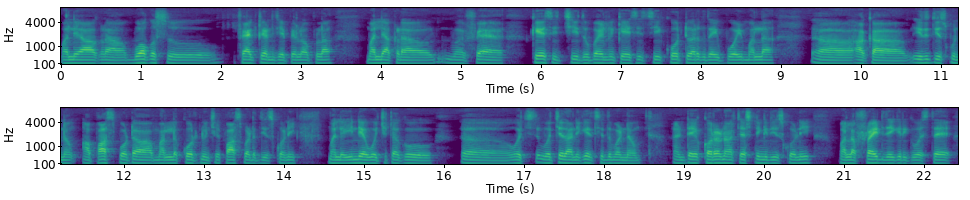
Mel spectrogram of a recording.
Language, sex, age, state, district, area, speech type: Telugu, male, 45-60, Andhra Pradesh, Sri Balaji, urban, spontaneous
